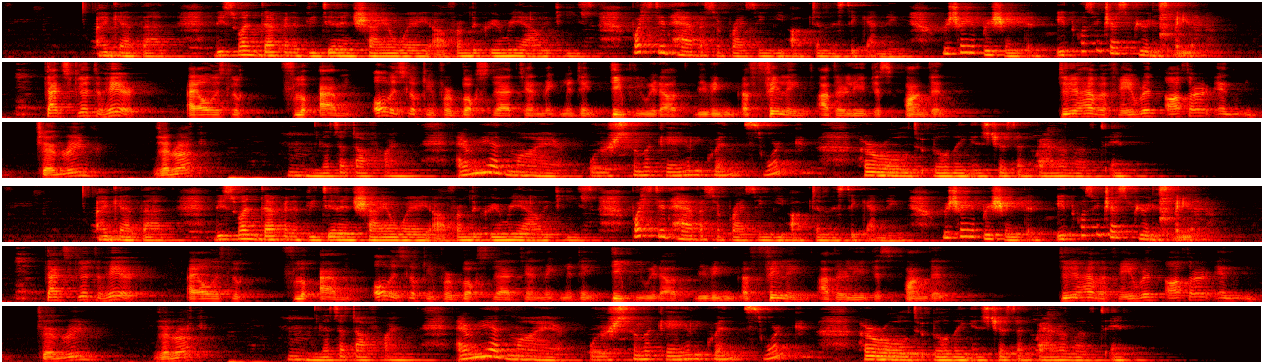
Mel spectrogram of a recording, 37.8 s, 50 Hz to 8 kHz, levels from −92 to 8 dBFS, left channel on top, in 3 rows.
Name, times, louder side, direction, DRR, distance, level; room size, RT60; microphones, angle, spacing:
voice 1, 0.9-12.1 12.7-12.9 28.1-30.8 31.1-36.4, right 1 dB, 15° right, 3 dB, 2.3 m, -35 dB
voice 2, 13.0-13.9 14.4-15.1 15.4-22.1 23.2-25.1 25.5-26.2 26.7-27.2 34.8-34.9, left 3 dB, 90° left, 9 dB, 1.6 m, -36 dB
29.0 x 21.5 x 6.4 m, 0.90 s
head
